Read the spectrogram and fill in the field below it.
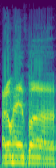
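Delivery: ordinary talk, nothing marked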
